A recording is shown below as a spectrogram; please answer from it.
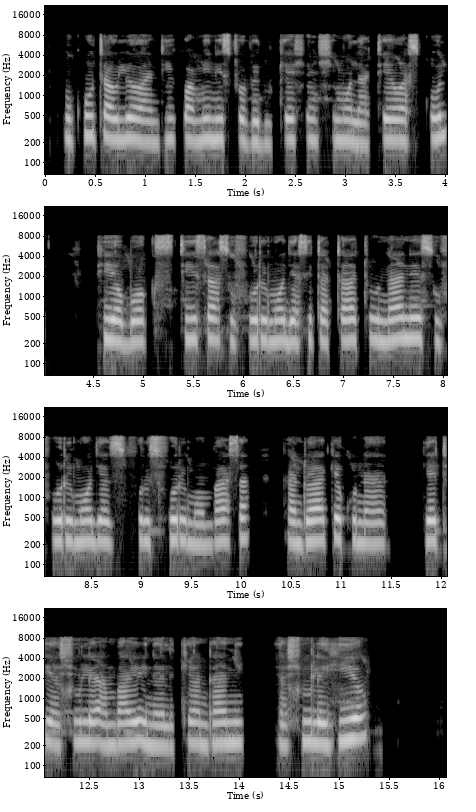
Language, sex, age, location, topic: Swahili, female, 18-24, Mombasa, education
